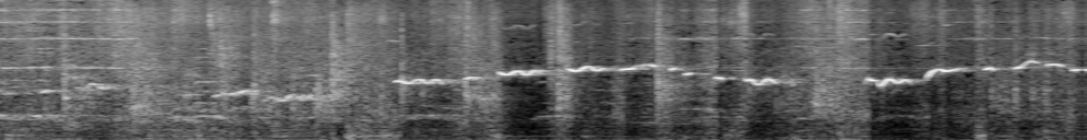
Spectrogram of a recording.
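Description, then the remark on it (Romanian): Someone whistles a wandering tune, the notes sliding up and down clearly in the foreground over a busy, noisy background with occasional thumps. “cât ai să fluieri așa, toată viața?”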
